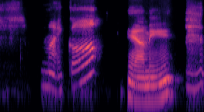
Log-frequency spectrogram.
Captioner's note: laughter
